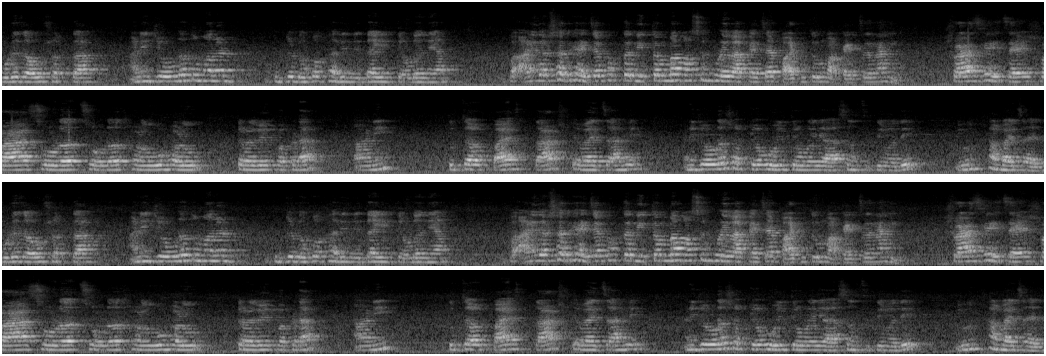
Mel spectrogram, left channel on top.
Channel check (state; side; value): noise; left; hum, 22 dB below the sound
